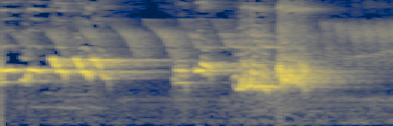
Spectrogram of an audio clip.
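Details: Song of a magpie-robin meant to coax a quiet bird into frequent singing: a short string of fluid, warbling whistles that rise and fall, ending in a burry, rougher phrase.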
